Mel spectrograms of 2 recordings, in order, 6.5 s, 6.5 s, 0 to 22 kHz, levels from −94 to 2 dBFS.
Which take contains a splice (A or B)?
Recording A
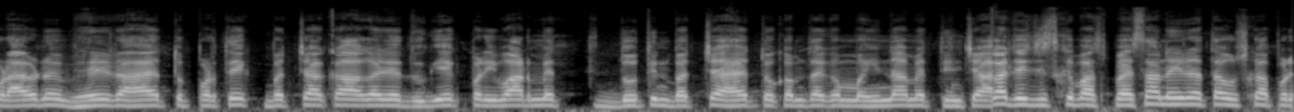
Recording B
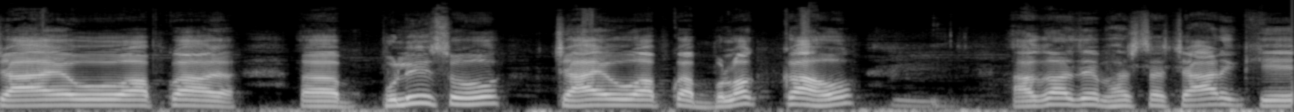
A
